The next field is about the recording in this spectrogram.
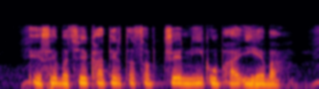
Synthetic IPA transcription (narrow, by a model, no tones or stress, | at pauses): ɛːsebɐt͡ʃekʰaːt̪ɪɾt̪osəbseniːkʰʊpaːjiɦebaː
